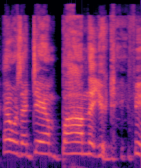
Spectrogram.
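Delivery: hammed-up angry outburst with a laugh; mock yell. Komatsu yelling at Toriko over the bomb, mock angry. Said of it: "he starts yelling at Toriko".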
